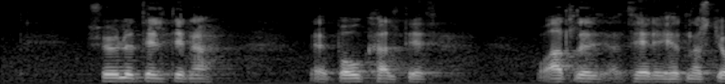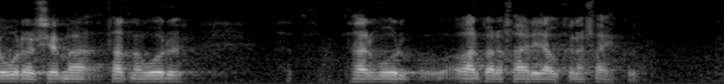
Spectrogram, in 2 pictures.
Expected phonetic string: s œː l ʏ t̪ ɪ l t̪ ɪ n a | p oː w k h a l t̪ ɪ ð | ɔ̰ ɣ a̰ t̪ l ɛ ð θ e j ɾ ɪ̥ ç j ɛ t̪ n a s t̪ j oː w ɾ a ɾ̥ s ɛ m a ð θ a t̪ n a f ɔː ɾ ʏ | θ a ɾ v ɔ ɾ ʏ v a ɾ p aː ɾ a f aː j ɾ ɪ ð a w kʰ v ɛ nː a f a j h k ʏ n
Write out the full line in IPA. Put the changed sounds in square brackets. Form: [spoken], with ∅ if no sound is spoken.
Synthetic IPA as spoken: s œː l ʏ t̪ ɪ l t̪ ɪ n a | p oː w k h a l t̪ ɪ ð | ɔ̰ ɣ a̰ t̪ l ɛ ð θ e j ɾ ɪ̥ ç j ɛ t̪ n a s t̪ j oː w ɾ a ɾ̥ s ɛ m a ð θ a t̪ n a [v] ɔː ɾ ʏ | θ a ɾ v ɔ ɾ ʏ v a ɾ p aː ɾ a f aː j ɾ ɪ ð a w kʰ v ɛ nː a f a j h k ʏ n

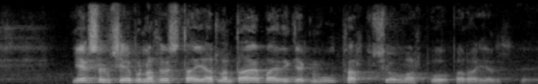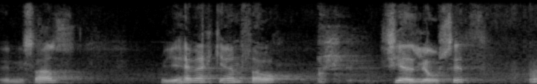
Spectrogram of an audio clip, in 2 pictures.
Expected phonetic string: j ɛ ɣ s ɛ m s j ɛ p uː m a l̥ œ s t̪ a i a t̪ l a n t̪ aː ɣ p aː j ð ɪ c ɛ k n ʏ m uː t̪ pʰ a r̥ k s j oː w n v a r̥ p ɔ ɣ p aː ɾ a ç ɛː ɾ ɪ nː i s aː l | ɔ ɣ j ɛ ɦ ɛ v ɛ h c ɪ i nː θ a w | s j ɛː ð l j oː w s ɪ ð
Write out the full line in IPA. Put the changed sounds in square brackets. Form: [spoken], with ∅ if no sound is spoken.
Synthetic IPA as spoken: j ɛ ɣ s ɛ m s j ɛ p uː [n] a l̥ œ s t̪ a i a t̪ l a n t̪ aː ɣ p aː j ð ɪ c ɛ k n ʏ m uː t̪ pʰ a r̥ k s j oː w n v a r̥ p ɔ ɣ p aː ɾ a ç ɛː ɾ ɪ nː i s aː l | ɔ ɣ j ɛ ɦ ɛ v ɛ h c ɪ [ɛ] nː θ a w | s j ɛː ð l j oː w s ɪ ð

